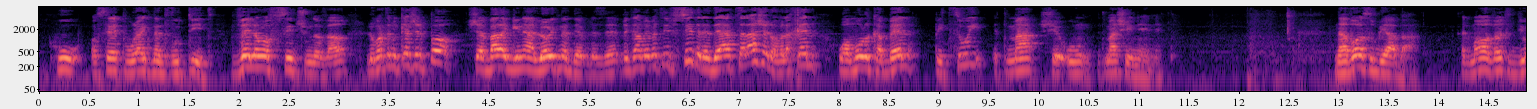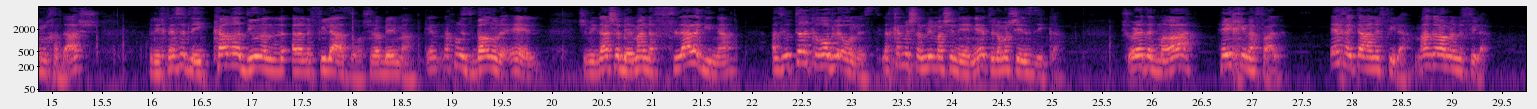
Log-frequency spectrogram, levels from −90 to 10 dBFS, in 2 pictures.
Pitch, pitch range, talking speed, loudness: 175 Hz, 140-205 Hz, 160 wpm, -23 LUFS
